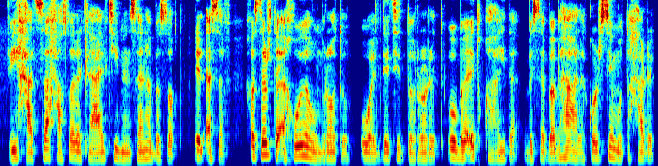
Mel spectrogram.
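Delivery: low male character voice, subdued; restrained, deep-voiced man; sorrowful uncle. A narrator's reading. Uncle tells of the accident.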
